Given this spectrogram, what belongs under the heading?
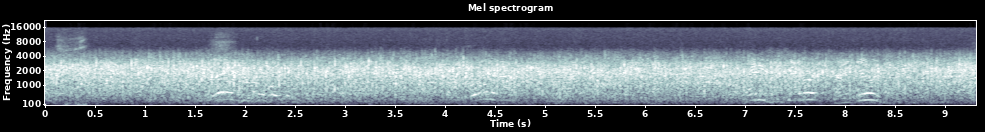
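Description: Sustained audience applause fills the whole stretch, a dense even roar of many hands clapping with scattered cheers and whoops rising from the crowd.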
